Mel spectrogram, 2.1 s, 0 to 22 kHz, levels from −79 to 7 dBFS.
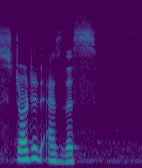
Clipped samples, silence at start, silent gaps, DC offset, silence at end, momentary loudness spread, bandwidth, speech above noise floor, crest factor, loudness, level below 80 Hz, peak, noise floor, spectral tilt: under 0.1%; 0 s; none; under 0.1%; 0.7 s; 10 LU; 15.5 kHz; 29 dB; 18 dB; -38 LUFS; -90 dBFS; -22 dBFS; -66 dBFS; -4.5 dB/octave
